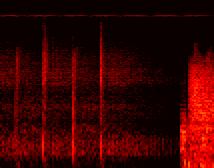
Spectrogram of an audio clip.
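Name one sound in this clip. Footsteps tap along a hard floor.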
